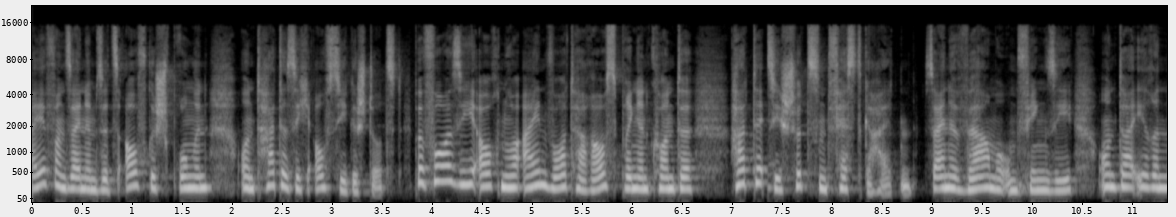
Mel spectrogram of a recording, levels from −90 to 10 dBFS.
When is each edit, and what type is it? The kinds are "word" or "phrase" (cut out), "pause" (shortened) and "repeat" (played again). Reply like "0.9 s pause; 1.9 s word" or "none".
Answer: 3.8 s pause; 7.4 s word; 8.8 s pause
